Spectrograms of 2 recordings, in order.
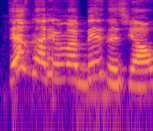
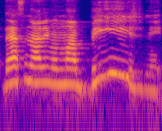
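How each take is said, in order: First: It is said in a Memphis accent. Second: It is said in the speaker's plain voice.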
